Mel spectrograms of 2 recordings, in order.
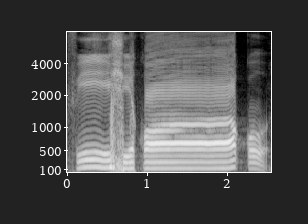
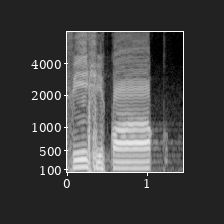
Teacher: ketika qaf sukun itu terhukumi dengan hukum bacaan namanya qalqalah. Maka ia perlu dipantulkan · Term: qalqalah kubra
